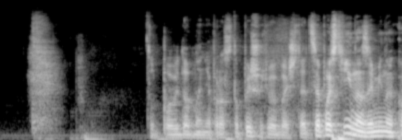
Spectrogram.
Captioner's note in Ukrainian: сопіння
